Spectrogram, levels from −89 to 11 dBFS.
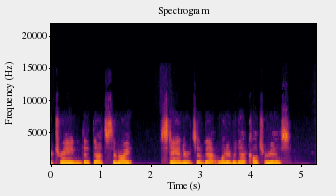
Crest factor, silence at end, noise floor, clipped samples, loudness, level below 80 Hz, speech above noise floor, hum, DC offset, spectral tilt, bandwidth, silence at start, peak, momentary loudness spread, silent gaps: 12 dB; 0.55 s; -62 dBFS; under 0.1%; -13 LUFS; -54 dBFS; 50 dB; none; under 0.1%; -7 dB/octave; 7.8 kHz; 0 s; 0 dBFS; 7 LU; none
